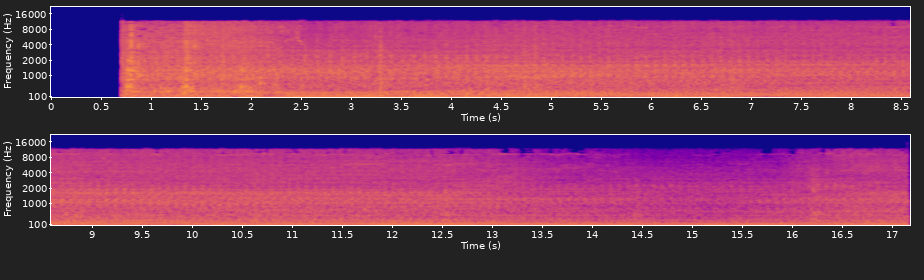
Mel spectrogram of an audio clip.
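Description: Tractor engine running steadily while it pulls a three-row plastic-mulch bed shaper, with a few loud clanks from the implement just after the sound starts abruptly in the first second.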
